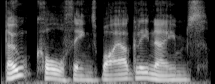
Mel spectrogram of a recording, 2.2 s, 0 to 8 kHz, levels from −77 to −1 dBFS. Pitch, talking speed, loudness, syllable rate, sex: 120 Hz, 165 wpm, -17 LUFS, 4.0 syllables/s, male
